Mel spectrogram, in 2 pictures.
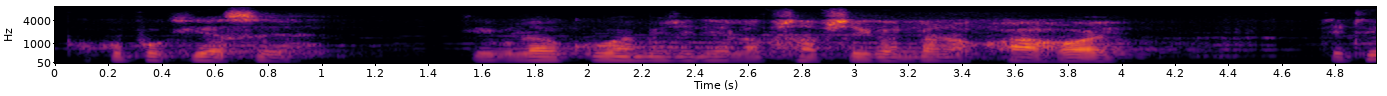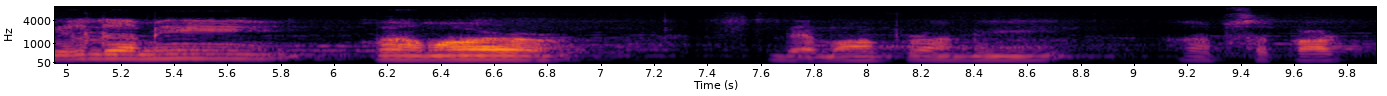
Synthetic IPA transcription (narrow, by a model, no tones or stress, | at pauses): pokupokʰiasɛ | kebilakuamizediɔlɔpsapsiɡɔnkaɹakʰwaɦɔj | tetiahɛlɛamibaamaɹ | bɛmaɹpɔɹaːmi | lɔpsɛpat̚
